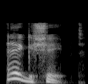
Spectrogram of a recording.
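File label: "egg-shaped", British English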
